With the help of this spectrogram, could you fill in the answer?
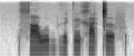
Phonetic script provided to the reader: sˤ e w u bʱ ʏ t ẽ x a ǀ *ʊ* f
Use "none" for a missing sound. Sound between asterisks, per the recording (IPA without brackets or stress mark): ə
